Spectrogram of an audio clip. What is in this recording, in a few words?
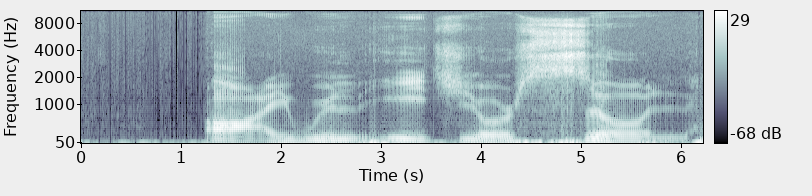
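I will eat your soul! Mindless thing, fun with slowing and echoes.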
